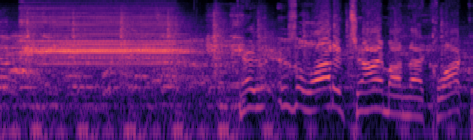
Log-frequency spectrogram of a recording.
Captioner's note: buzzer rings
